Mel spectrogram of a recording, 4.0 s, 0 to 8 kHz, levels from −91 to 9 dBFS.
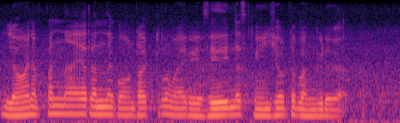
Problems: constant background noise, low volume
